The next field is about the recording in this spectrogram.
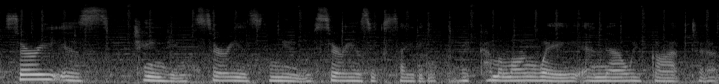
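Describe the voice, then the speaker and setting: A woman speaking for her city in a promotional interview, listing its features in a proud, measured way. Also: on the low side, poor audio. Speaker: local city representative interviewee. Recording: music bed behind the voice.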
